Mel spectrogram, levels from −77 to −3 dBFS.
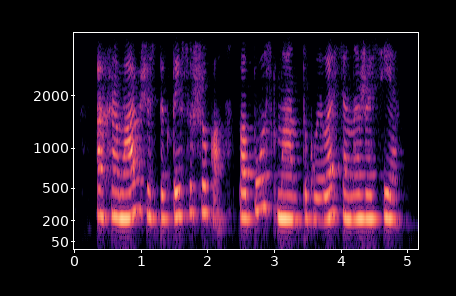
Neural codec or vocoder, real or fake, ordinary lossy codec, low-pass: none; real; Opus, 32 kbps; 3.6 kHz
